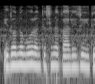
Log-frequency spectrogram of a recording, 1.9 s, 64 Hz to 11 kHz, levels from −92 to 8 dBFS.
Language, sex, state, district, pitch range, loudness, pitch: Kannada, female, Karnataka, Koppal, 190-205 Hz, -12 LUFS, 195 Hz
